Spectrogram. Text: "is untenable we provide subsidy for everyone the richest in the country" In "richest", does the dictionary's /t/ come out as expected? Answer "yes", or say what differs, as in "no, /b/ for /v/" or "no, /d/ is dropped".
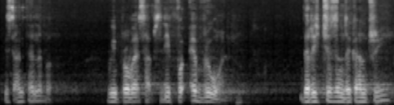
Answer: no, /t/ is dropped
